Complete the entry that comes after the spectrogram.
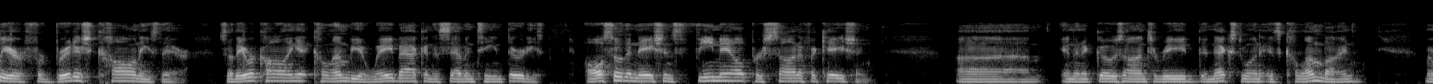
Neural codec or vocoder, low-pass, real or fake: none; 7.2 kHz; real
